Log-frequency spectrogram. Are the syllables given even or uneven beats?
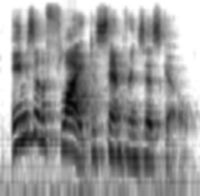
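uneven. Key words are stressed and small words squeezed. The speaker calls it right.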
